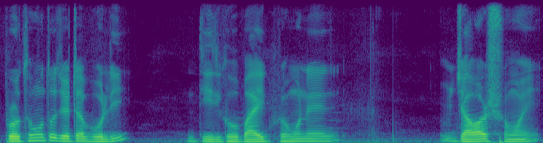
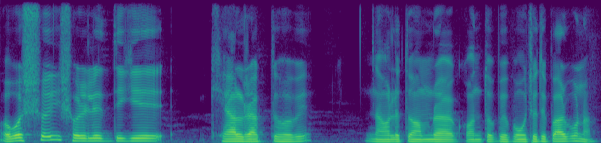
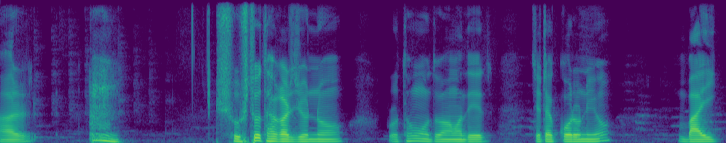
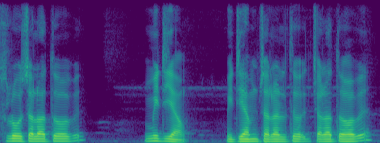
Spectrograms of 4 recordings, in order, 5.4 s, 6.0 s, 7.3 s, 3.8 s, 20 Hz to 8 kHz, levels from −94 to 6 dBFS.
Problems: background sounds at intervals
